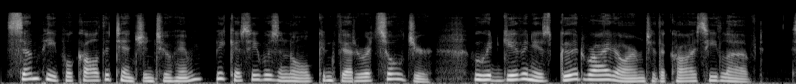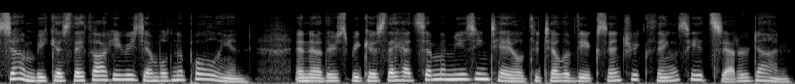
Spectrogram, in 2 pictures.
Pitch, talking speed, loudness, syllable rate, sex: 180 Hz, 190 wpm, -17 LUFS, 5.4 syllables/s, female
